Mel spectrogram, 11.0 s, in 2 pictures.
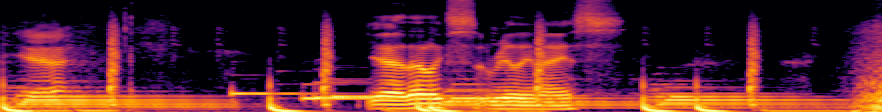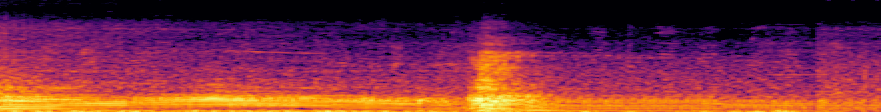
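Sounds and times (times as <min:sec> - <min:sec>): car engine running: 0:05.2 - 0:11.0.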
